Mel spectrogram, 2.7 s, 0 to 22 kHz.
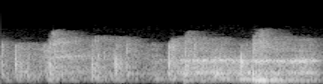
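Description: A door opens at 2 a.m. as Thad Brown, the chief, comes in: a few soft taps and thuds from the handle and frame, a faint creaking tone and a brief rush of room noise, with no one speaking.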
